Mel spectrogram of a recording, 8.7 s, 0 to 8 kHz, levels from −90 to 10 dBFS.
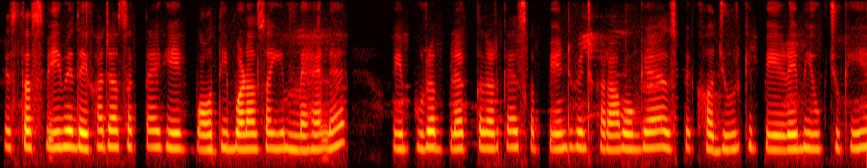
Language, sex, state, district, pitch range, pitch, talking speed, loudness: Hindi, female, Bihar, Jamui, 235-260 Hz, 245 Hz, 250 wpm, -28 LUFS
